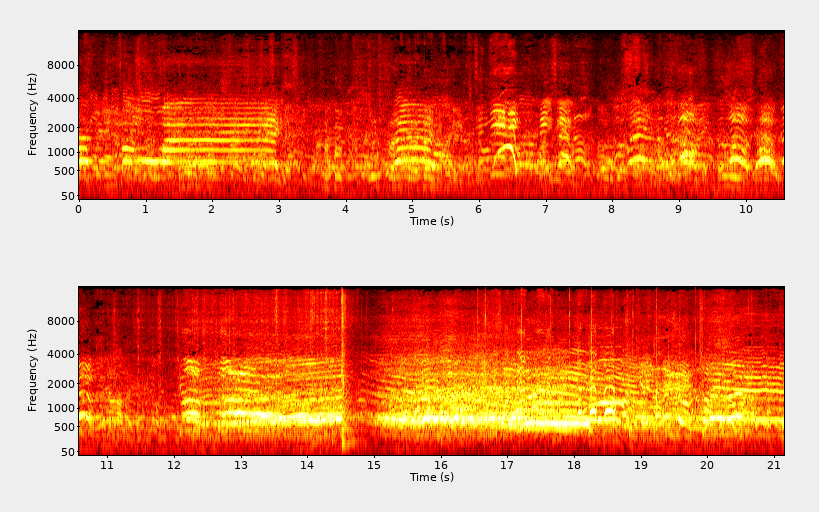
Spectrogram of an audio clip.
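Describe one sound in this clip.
A crowd of young men and women shouts and cheers nearby.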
